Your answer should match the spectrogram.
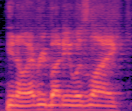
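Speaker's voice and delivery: normal talking voice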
